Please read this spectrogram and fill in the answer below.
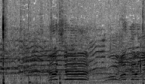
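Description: High-pitched children's voices shouting and calling during a youth football game, with a sharp thud of the ball being kicked right at the start.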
